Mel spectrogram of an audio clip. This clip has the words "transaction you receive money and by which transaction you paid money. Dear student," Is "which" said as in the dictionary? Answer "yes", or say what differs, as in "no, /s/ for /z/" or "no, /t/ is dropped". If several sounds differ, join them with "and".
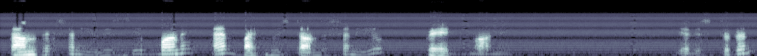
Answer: no, /s/ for /tʃ/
